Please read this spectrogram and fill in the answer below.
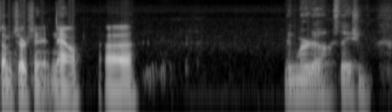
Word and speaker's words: McMurdo: Uh McMurdo Station. Yeah. Yeah. Uh yeah, I was mispronouncing it. I was calling it Marcato or something.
